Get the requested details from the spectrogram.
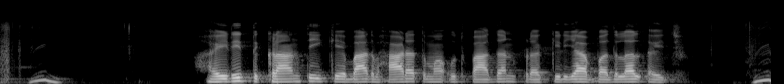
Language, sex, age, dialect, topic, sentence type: Maithili, male, 18-24, Southern/Standard, agriculture, statement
